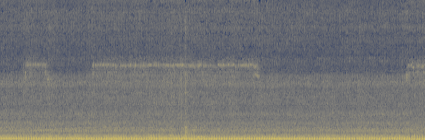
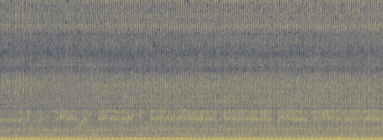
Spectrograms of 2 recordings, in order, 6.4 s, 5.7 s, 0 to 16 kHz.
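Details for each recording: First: Toro 724 OE 1000 Series 7 hp 24-inch snowblower engine, started with fuel on, throttle and choke set: steady, even drone with no skips or knocks; runs smooth and healthy. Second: Toro 724 OE 1000 Series 7 hp 24-inch snowblower engine running at steady speed after electric start, light rapid ticking over the exhaust beat; valve clearance found far too loose, needs valve adjustment.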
